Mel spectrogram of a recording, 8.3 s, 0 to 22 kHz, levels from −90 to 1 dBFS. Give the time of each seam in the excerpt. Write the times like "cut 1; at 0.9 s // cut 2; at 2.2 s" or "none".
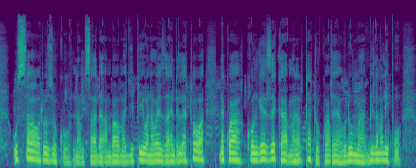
cut 1; at 4.3 s // cut 2; at 6.6 s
